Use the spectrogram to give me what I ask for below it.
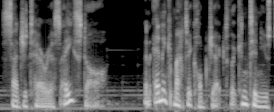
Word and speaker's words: Sagittarius A*: Deep within the densely packed core of our galaxy lies Sagittarius A, pronounced Sagittarius A star.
